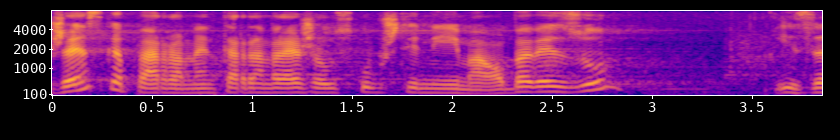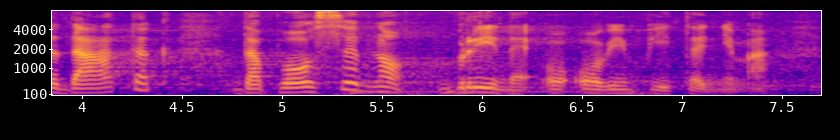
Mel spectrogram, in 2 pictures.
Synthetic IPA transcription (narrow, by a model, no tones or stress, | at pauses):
ʒe̞nskapaɾlame̞nt̪aɾnamɾe̞ʒauskupʃt̪iniimao̞baʋe̞zu | izad̪aːt̪akd̪apo̞ːse̞bno̞bɾinḛʔoʔo̞ʋimpiːt̪a̰ɲḭma̰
